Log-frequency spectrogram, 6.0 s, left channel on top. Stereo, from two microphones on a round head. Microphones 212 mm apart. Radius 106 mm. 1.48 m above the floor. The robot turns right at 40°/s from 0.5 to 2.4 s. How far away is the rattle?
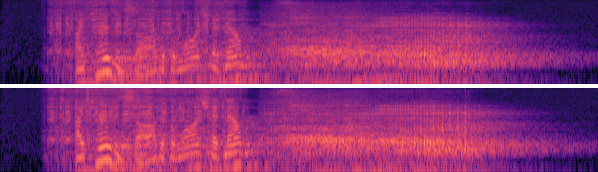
No rattle in this recording.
